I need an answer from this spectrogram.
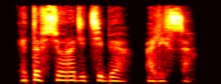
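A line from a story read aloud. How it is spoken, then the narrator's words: Whisper. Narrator (Russian): прошептала Варвара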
